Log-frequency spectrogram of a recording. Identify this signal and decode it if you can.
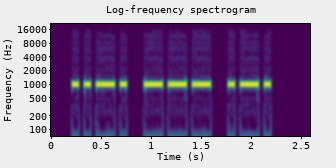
Morse code, heard as a keyed tone, about 20 wpm, 1000 Hz. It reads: FOR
